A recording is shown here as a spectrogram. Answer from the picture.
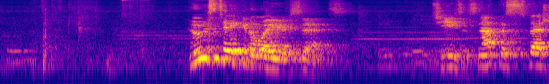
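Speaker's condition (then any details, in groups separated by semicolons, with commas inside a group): No condition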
